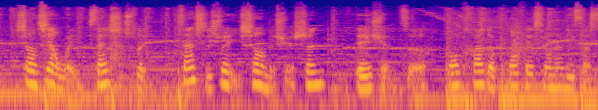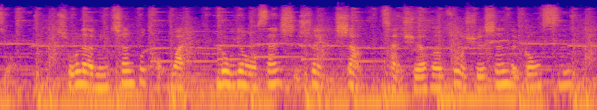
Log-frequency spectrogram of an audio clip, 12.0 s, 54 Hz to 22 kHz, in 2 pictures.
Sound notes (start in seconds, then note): 5.9 in french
